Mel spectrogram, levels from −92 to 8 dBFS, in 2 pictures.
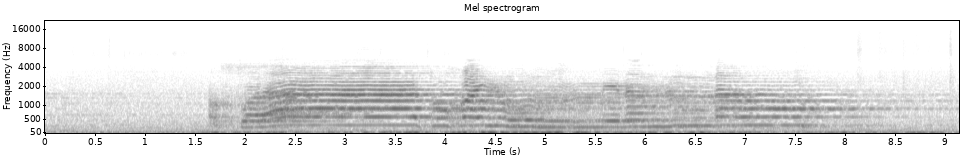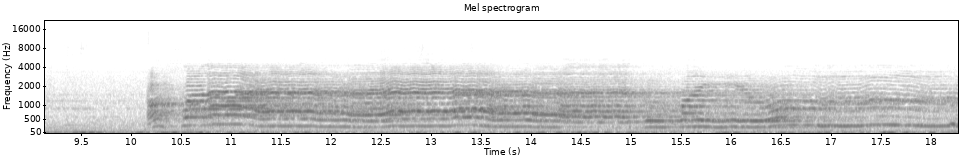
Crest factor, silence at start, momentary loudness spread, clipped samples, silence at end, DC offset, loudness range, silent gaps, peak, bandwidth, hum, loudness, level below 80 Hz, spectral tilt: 16 dB; 0 s; 16 LU; under 0.1%; 0 s; under 0.1%; 8 LU; none; -24 dBFS; 8.2 kHz; none; -39 LUFS; -54 dBFS; -6 dB/octave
